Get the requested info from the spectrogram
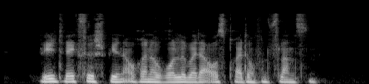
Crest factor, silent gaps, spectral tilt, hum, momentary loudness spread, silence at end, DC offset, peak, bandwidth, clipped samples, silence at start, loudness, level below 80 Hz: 16 dB; none; -7.5 dB/octave; none; 7 LU; 0.5 s; under 0.1%; -2 dBFS; 11.5 kHz; under 0.1%; 0.4 s; -19 LUFS; -44 dBFS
